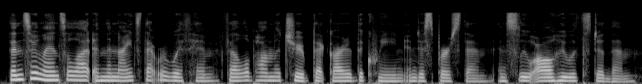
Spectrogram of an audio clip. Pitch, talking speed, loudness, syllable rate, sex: 170 Hz, 250 wpm, -20 LUFS, 5.7 syllables/s, female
